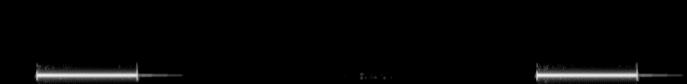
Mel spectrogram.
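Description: Telephone ringing tones play while a caller's line is being connected: two steady, low-pitched beeps, each lasting about a second, separated by a long silence.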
